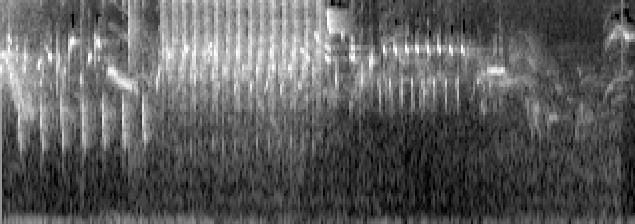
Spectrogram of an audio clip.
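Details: Reverse hybrid goldfinch singing rapid twittering notes, then a long, evenly pulsed buzzy rattle, ending in softer high chirps and a fading trill.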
